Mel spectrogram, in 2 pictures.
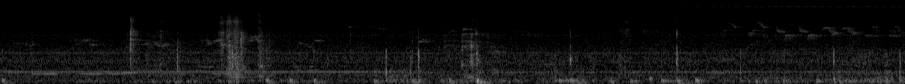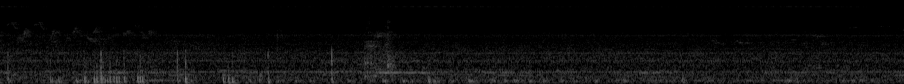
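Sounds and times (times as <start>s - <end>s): faint steady hum: 0.0s - 18.0s
small bird chirping: 6.3s - 10.8s.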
